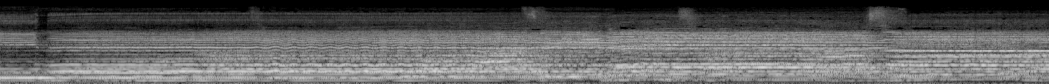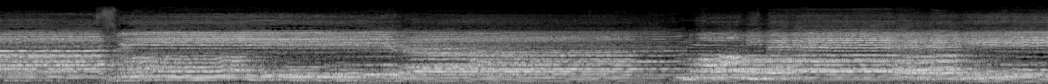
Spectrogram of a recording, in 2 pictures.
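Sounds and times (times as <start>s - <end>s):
women's choir singing a cappella: 0.0s - 20.9s.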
